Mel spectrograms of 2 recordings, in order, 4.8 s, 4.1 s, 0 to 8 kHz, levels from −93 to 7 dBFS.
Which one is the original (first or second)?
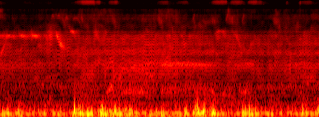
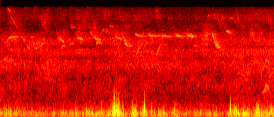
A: second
